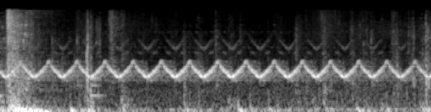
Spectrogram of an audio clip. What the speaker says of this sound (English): Why is this car alarm going off?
